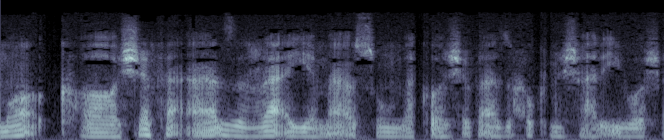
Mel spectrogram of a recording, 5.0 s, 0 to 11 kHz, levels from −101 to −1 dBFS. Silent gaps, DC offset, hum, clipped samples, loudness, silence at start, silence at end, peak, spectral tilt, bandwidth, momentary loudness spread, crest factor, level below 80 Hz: none; under 0.1%; none; under 0.1%; -34 LUFS; 0 s; 0.05 s; -12 dBFS; -6.5 dB/octave; 8.2 kHz; 13 LU; 22 dB; -64 dBFS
